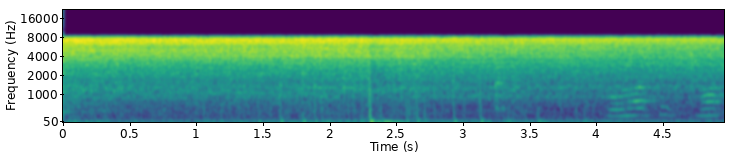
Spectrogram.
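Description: Onion, garlic and green chillies fry in a little white oil for a mashed pea dish, giving a steady close sizzle with a few sharp stirring clicks and no talk.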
